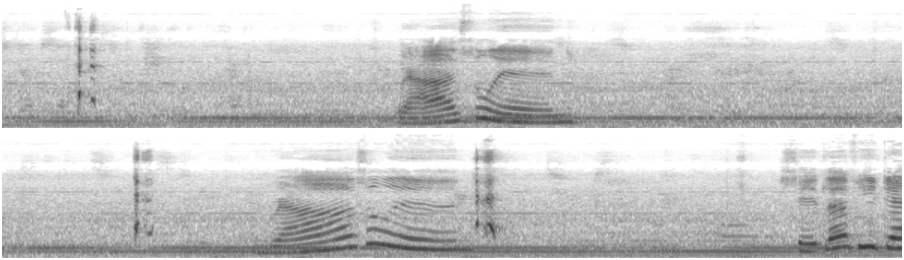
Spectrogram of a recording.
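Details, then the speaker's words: Awake baby girl with hiccups: short hiccup clicks recurring every few seconds, with small baby vocal sounds over a steady background hum. "You are wide awake, aren't you, pretty girl? Wide awake. With your hiccups."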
